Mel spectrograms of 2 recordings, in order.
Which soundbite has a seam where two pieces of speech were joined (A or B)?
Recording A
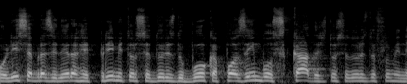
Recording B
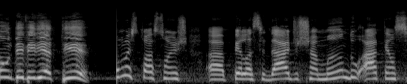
B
